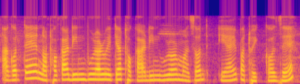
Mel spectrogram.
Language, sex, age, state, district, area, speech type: Assamese, female, 30-45, Assam, Lakhimpur, rural, spontaneous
